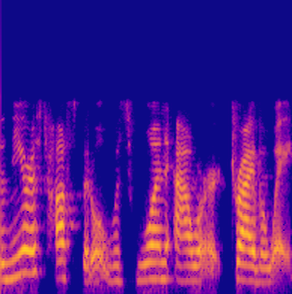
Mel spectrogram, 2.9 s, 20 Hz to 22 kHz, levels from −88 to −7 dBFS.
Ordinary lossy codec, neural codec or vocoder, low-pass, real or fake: Opus, 64 kbps; none; 5.4 kHz; real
